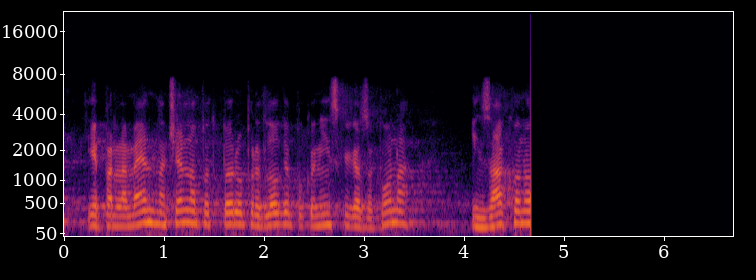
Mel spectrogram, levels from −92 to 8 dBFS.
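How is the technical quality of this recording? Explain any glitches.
The recording has one clear fault: an audio dropout to silence near the end. At 4.67 s the speech cuts off mid-flow, and the clip stays completely silent until it ends. No room tone or background hiss remains in that gap. The sound simply goes silent. The likely cause is that the input was lost, through a disconnected device, a failed link or a mute, while the recorder kept writing silence. Whatever was said after 4.67 s is gone. Before the cut, the speech has nothing above about 7.4 kHz, which fits the wideband HD Voice codec, and shows only light coding damage.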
